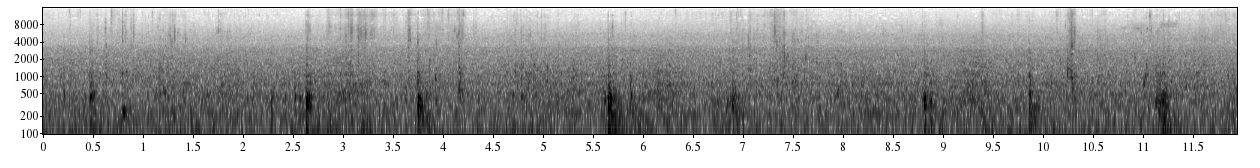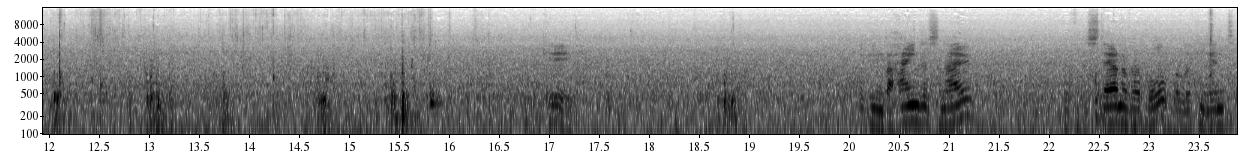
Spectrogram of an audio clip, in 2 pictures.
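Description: Oars knock rhythmically in their locks as a boat is rowed.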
